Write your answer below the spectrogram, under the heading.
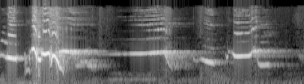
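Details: Sumbawa Black-naped Oriole singing actively, used as a lure to set other orioles calling: an opening cluster of harsh, twisting whistles, then long smooth fluty notes gliding downward, and a final whistled phrase.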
